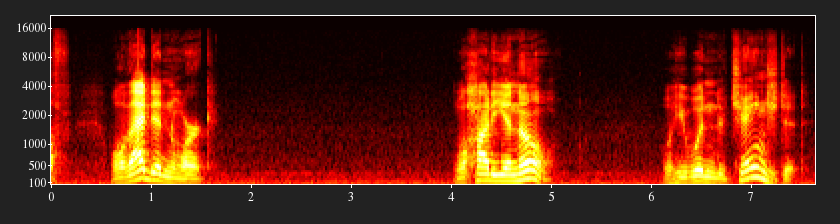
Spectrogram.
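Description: A middle-aged man speaks calmly and clearly into a close microphone, with pauses between phrases.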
